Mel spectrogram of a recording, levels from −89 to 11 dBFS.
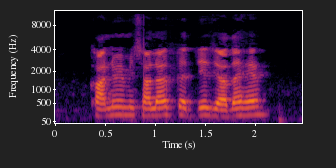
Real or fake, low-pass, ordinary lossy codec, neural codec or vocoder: real; 10.8 kHz; MP3, 48 kbps; none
